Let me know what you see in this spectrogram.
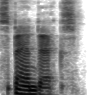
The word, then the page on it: spandex: American English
